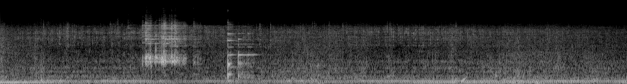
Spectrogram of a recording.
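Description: Boat engine humming steadily. About a second and a half in comes a short hiss, followed by a sharp metallic clink.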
